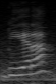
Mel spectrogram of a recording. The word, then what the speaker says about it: Birria: Birria.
